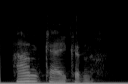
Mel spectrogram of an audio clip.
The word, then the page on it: aankijken: /ˈaːŋˌkɛi̯kə(n)/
